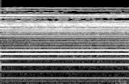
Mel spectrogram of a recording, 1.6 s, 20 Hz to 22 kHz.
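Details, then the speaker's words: Barn-find 1979 Honda Prelude, after fitting a fuse taken from the other Honda, before starting. A steady, unbroken electric buzz: the door warning buzzer working. "okay oh i have a door buzzer"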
